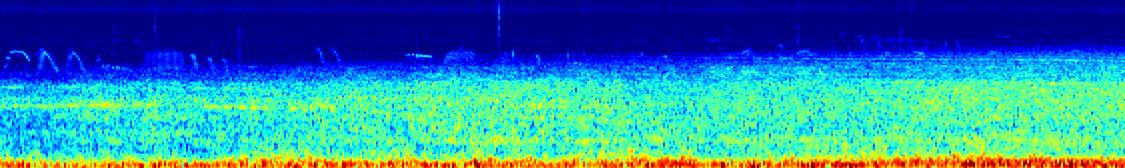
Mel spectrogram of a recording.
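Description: Twin-engine widebody jet airliner on its takeoff roll, its engines at high power, the rumble slowly growing louder as it approaches. Birds chirp faintly during the first few seconds.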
